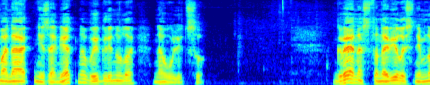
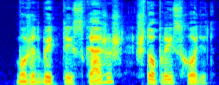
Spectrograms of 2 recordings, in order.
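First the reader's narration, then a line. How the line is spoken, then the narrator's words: Plain. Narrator (Russian): спросила она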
